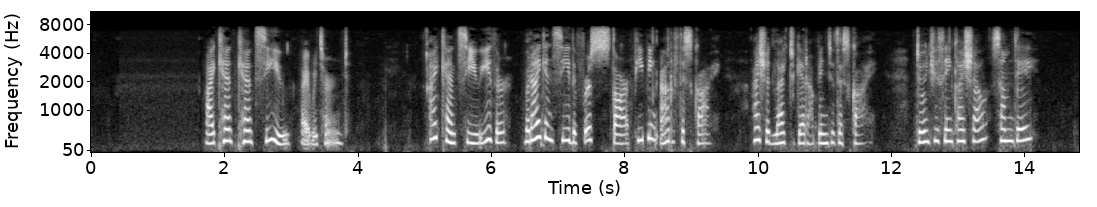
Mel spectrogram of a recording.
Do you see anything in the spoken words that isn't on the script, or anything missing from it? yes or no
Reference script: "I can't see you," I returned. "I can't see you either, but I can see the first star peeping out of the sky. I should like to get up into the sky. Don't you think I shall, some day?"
yes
